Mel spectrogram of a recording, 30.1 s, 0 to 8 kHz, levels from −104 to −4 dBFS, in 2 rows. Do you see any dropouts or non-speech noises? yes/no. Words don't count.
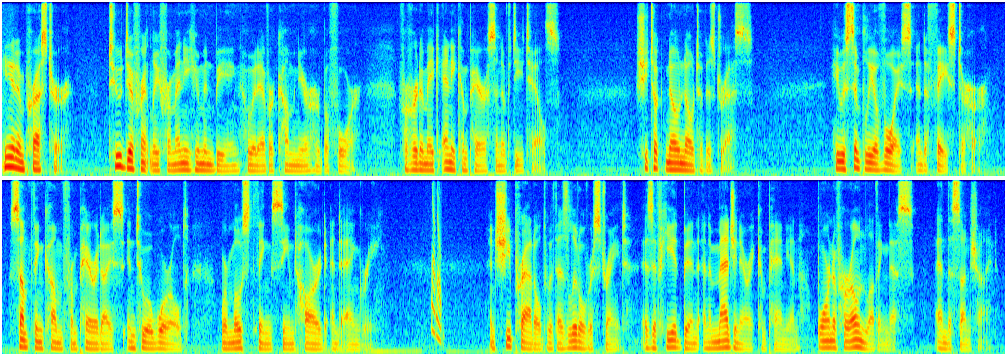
yes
